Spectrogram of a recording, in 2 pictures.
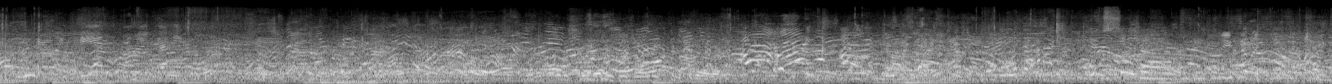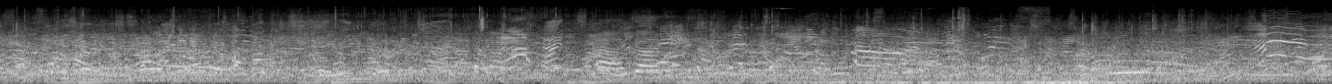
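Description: A large crowd of men, women and children chatters and calls out all around, outdoors.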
